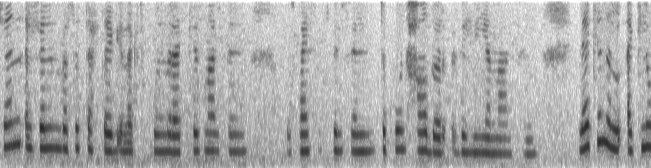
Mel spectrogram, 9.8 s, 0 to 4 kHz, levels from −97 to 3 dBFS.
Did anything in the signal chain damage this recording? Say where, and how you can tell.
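Yes, in the call-processing stage. Noise suppressor artifacts run through the whole clip. The room noise sits about 16 dB under the speech. Between phrases it is pulled down by about 17 dB, then lets back up under the speech. On a spectrogram the gaps between phrases turn nearly empty. The noise floor pumps in step with the speech, all below the 4 kHz ceiling of the G.711 call path.

The same suppressor causes speech cut by the noise suppressor at 1.13–2.32, 2.85–3.46, 3.79–6.12, 6.49–6.93 and 7.67–8.97 s. Quiet consonants and word endings sound swallowed, dropped by about 11 to 17 dB. The largest loss, roughly 0.7 s, falls in the 3.79–6.12 s stretch. The waveform shows word tails collapsing, and the spectrogram shows faint fricative energy erased along with the noise.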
